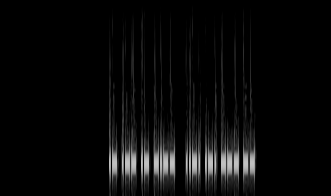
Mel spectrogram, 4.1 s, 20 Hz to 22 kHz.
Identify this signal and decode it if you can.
Morse code, heard as a keyed tone, about 60 wpm, 700 Hz. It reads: AWAY FROM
